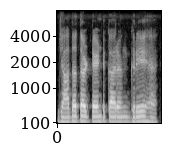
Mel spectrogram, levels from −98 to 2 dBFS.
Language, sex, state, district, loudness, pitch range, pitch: Hindi, male, Jharkhand, Garhwa, -16 LUFS, 125-135 Hz, 130 Hz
